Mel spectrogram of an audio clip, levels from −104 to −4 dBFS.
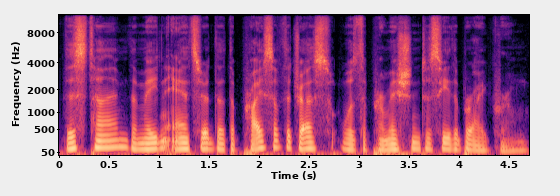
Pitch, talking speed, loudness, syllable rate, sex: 95 Hz, 230 wpm, -19 LUFS, 5.6 syllables/s, male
